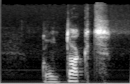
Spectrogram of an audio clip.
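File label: "contact", Dutch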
